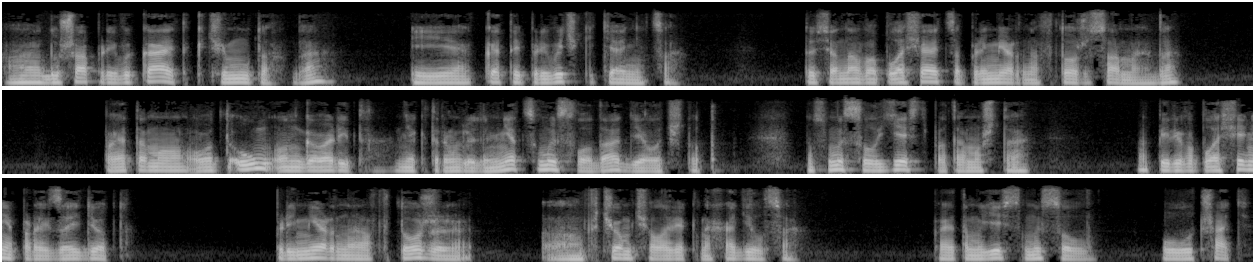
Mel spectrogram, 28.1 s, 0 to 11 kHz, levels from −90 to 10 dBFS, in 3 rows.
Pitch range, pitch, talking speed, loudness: 90-105 Hz, 100 Hz, 110 wpm, -21 LUFS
